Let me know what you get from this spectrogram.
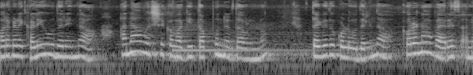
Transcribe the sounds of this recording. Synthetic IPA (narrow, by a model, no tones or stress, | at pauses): ɦɔɾɐɡɐɽe̞kɐɭejuʋud̪ɐɾind̪ɐː | naːʋɐʃjɐkɐʋaːɡit̪ɐpːuniɾd̪ɐːʋɐɾɐnːu | t̪eɡe̞d̪ukoɭːuʋud̪ɐɾind̪ɐkɔɾɔːnaːʋɐjɾɐsɐ̰nː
